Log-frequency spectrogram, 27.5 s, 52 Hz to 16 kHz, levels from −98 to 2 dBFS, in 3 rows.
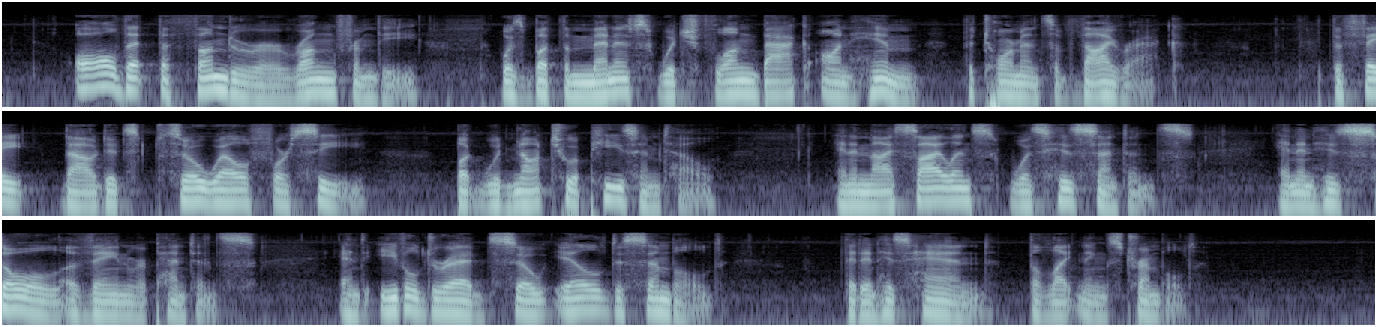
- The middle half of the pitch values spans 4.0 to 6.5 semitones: No, average, 3.1 semitones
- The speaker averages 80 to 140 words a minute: Yes, slow, 135 wpm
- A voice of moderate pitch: No, low, 100 Hz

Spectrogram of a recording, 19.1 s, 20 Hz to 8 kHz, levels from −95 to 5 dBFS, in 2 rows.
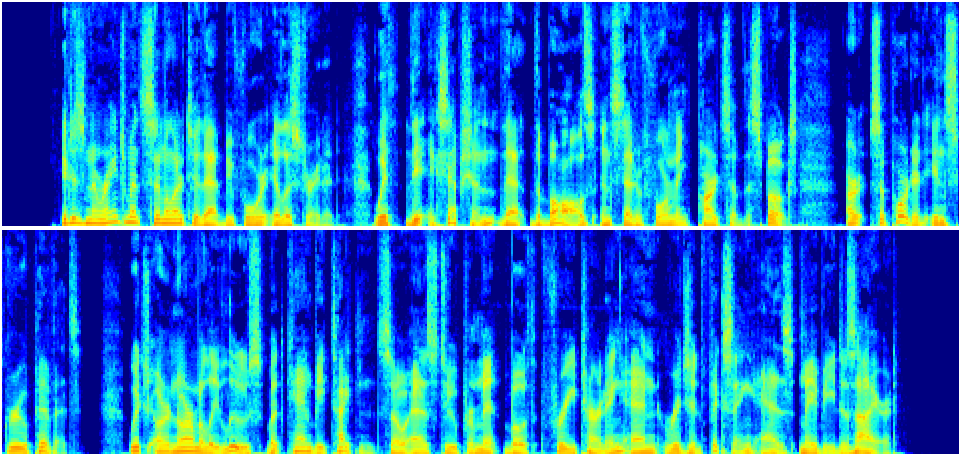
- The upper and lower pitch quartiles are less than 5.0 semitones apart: No, wide, 5.4 semitones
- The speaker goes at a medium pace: Yes, average, 160 wpm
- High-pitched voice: No, low, 115 Hz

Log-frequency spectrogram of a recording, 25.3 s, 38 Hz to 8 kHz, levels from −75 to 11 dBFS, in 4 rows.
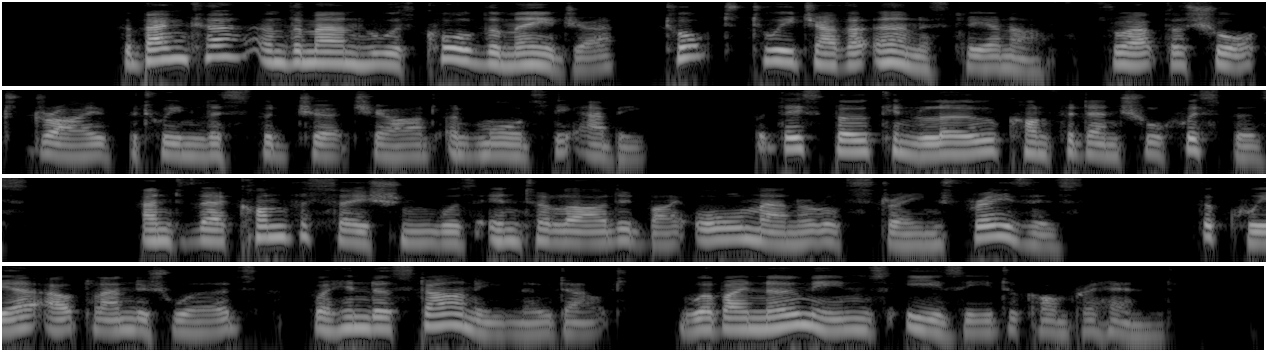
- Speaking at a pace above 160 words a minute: No, average, 140 wpm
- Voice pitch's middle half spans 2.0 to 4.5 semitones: Yes, average, 4.1 semitones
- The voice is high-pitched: No, medium, 140 Hz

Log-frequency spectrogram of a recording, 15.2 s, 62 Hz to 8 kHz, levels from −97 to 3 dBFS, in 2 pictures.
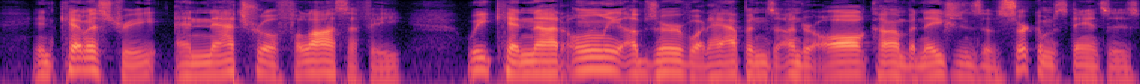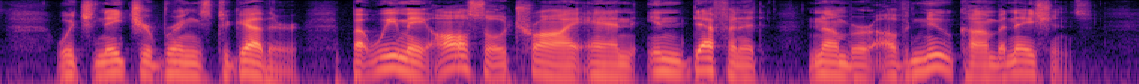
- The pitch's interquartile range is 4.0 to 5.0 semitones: No, average, 3.3 semitones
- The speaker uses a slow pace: Yes, slow, 130 wpm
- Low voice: Yes, low, 110 Hz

